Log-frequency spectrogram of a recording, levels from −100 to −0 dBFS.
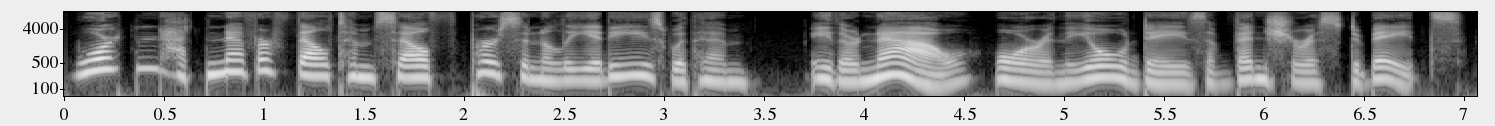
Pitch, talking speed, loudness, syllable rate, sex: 195 Hz, 170 wpm, -21 LUFS, 4.7 syllables/s, female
